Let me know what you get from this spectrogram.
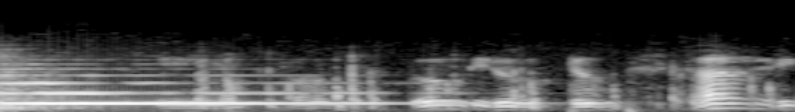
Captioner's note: Mr. Cogmire humming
